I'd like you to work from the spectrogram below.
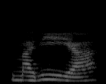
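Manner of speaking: Maria with the i drawn out; penultimate stress. Shown as a demonstration. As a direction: lean on "ri" in Maria. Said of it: "stress on the second to last syllable".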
